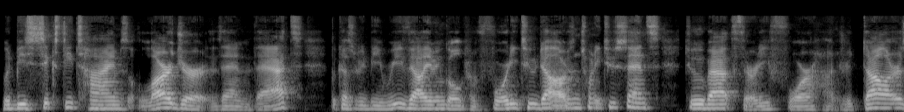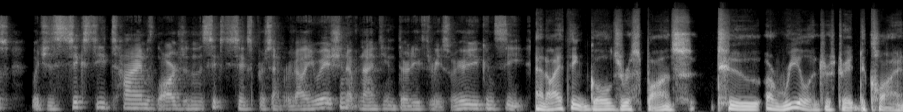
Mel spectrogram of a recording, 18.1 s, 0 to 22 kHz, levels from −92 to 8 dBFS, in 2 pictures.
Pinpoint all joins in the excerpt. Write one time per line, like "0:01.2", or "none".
0:14.2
